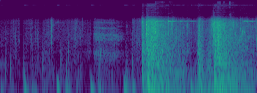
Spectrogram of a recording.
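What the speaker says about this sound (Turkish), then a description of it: "Kapı kırılma sesi." In the video game Project Zomboid, a door is battered and broken down: a run of soft thuds, then two loud crashing bursts near the end, with no talk.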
